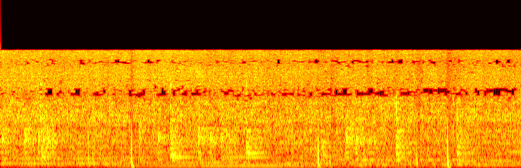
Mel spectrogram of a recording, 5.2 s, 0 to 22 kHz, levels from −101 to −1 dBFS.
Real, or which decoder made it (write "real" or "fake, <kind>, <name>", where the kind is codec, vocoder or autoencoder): real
